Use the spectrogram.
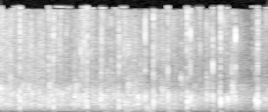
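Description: An audience applauds steadily, with many hands producing a dense, even wash of clapping and scattered sharper claps standing out. The applause stays fairly loud for the whole few seconds.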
